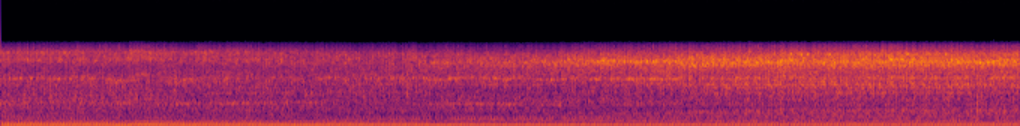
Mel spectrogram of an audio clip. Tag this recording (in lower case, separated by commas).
medium engine (mid frequency), vehicle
